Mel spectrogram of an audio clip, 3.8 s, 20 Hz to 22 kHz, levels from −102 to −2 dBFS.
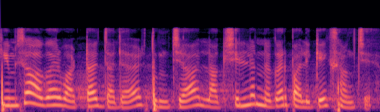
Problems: background sounds at intervals, background conversations at intervals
